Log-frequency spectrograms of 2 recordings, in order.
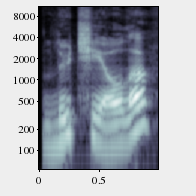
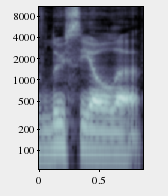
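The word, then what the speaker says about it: Lucciola: another Legion Enforcer, Luchiola. Yes. And I enjoyed that they went the Italian pronunciation versus Luciola from the games.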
